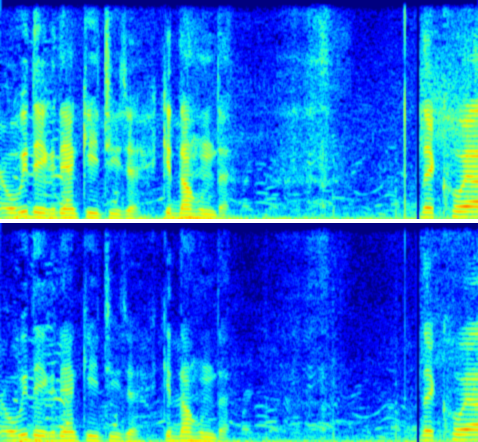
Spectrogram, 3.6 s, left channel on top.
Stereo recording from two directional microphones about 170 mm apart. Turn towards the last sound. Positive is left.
turn(degrees=-5)  # may be behind; listen again after turning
